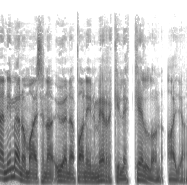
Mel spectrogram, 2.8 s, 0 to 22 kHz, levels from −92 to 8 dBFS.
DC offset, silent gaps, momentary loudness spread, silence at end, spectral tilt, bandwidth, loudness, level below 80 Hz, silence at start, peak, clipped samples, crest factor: under 0.1%; none; 6 LU; 0 s; -5.5 dB/octave; 15 kHz; -20 LUFS; -40 dBFS; 0 s; -2 dBFS; under 0.1%; 16 dB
